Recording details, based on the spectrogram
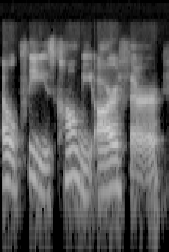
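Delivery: low, slick, slimy, oily voice. Co-host imagining the man on the other end of the call, slimy, oily Arthur Gilchrist voice. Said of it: "Probably in a very slimy and oily voice".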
